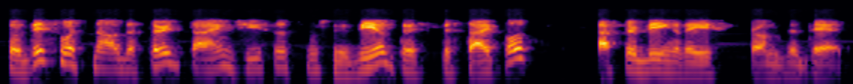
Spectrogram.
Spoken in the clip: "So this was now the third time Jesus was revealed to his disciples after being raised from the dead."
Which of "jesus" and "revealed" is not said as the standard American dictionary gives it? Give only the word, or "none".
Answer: jesus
